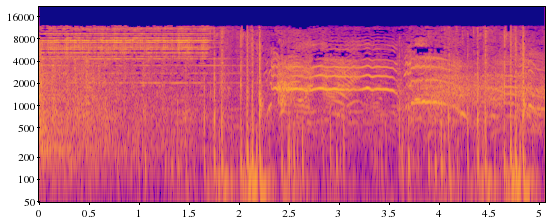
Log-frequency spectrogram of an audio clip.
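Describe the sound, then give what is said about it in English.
Hooves of the racehorse Eight to Fast to Catch clip-clop at a steady walking pace on a hard surface as it enters the winner's circle with its trainer on Maryland Million Day, fairly loud, with voices murmuring in the background. “Eight to Fast to Catch is entering the winner's circle with trainer ….”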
